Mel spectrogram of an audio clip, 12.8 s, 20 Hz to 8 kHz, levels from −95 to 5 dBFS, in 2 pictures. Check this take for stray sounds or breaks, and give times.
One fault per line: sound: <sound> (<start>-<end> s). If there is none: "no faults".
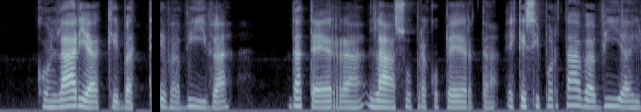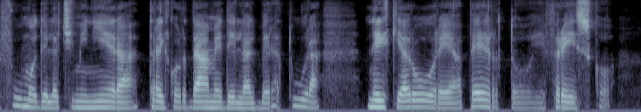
sound: dropout (1.5-1.6 s)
